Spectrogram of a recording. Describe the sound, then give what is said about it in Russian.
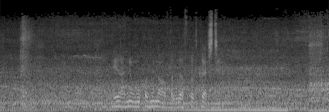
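Steady street traffic rumbles throughout at a bus stop, a dense low roar of passing vehicles, while a man talks over it for a few seconds. “Вот на этой остановке автобусной был теракт где-то года полтора назад, наверное.”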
